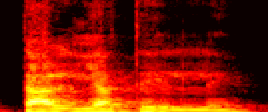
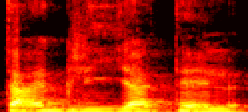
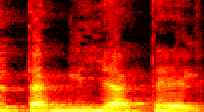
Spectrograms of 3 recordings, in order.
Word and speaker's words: tagliatelle: On ne dit pas tagliatelle, cela n'existe pas. Le groupe GLI en italien ne se prononce pas gli, comme en français où on a le mot par exemple glisser, mais se prononce li.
